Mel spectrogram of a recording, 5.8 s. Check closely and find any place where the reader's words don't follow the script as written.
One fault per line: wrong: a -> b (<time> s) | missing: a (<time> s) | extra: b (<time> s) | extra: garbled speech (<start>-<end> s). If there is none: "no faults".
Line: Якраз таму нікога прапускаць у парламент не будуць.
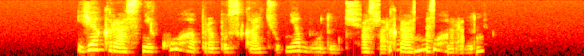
missing: таму (1.3 s)
missing: парламент (2.9 s)
extra: garbled speech (3.6-4.9 s)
